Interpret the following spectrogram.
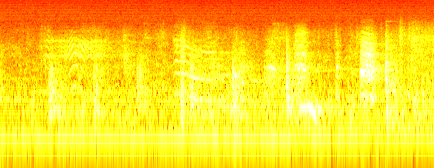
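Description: A large dog whining and whimpering in short cries that rise and fall in pitch, getting louder toward the end.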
